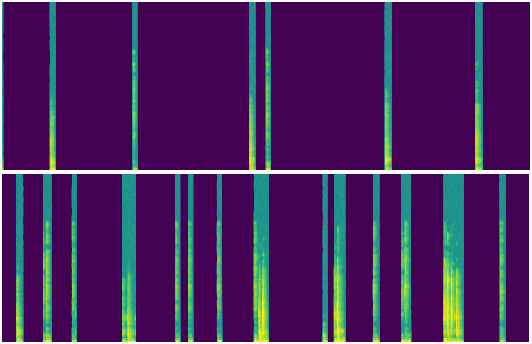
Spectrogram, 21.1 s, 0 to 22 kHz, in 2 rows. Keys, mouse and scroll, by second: 0.2 scroll up 1, 0.7 shift+middle click, 0.9 scroll up 1, 1.5 click, 1.8 shift+middle click, 2.4 click, 3.6 middle click, 4.8 1, 5.1 click, 5.6 shift+click, 7.5 n, 10.7 m, 11.3 click, 12.7 g, 13.9 click, 15.4 shift+click, 15.8 shift+middle click, 17.1 middle click, 17.8 click, 19.5 g, 20.3 click.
